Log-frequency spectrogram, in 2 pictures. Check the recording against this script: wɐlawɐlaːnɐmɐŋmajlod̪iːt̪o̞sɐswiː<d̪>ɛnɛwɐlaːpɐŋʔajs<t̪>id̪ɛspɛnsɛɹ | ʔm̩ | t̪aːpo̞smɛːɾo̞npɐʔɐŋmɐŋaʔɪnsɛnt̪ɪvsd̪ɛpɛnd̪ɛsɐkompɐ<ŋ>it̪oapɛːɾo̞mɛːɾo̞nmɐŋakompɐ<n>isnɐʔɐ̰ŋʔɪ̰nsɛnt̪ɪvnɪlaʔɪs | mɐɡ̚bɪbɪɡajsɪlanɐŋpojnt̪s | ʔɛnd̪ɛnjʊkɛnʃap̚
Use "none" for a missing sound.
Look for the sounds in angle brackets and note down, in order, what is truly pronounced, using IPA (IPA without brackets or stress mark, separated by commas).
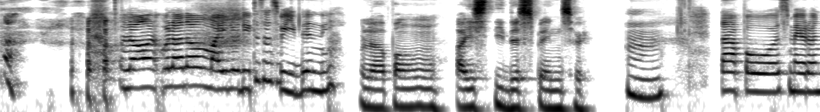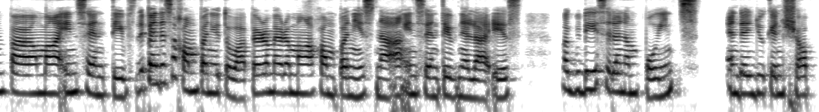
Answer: d̪, t̪, n, n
